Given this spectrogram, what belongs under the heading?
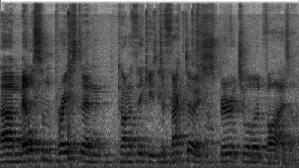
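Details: Adult male speaker; normal voice.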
